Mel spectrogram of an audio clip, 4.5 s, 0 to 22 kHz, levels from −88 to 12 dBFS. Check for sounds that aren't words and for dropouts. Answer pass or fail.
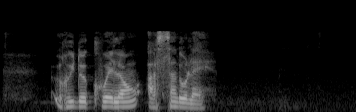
pass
